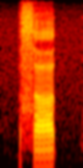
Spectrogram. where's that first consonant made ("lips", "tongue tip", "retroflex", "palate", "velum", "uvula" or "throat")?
tongue tip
